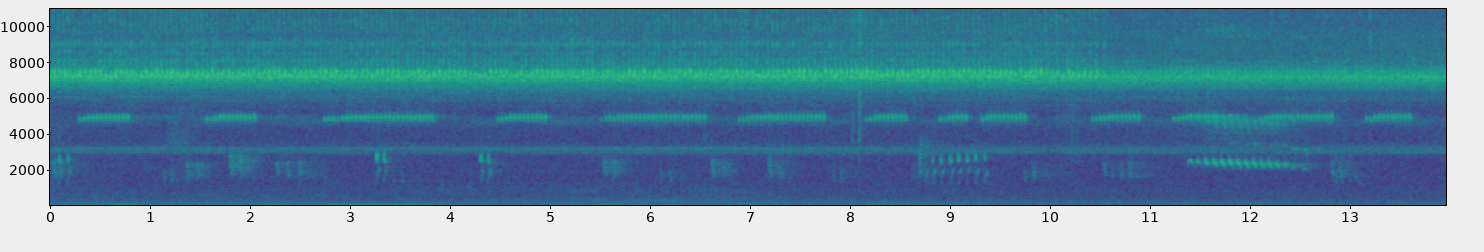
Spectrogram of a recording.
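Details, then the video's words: Crickets keep up a steady high trill with repeated chirps in Sireh Park in the late morning, while occasional bird notes break in over a constant background hum. "Sound of Birds and Crickets"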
